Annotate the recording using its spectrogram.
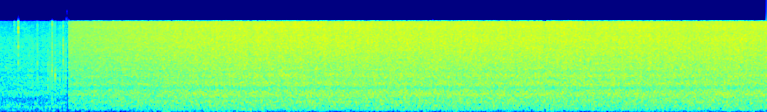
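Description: Whitewater rapids roar loudly.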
